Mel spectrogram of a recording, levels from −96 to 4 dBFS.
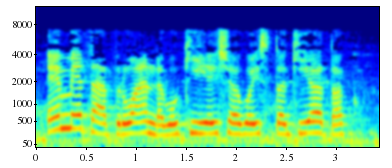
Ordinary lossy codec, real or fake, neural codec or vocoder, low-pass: MP3, 32 kbps; fake; codec, 16 kHz, 8 kbps, FunCodec, trained on LibriTTS, 25 frames a second; 7.2 kHz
